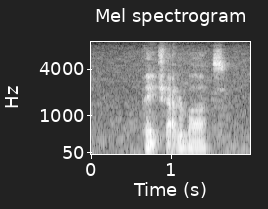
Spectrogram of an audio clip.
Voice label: hey chatterbox, en us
